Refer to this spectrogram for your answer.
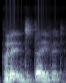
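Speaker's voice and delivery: low, toneless mimicry of a caller; mock a curt caller, pitched low; flat, unfriendly. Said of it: "You were quite flat".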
